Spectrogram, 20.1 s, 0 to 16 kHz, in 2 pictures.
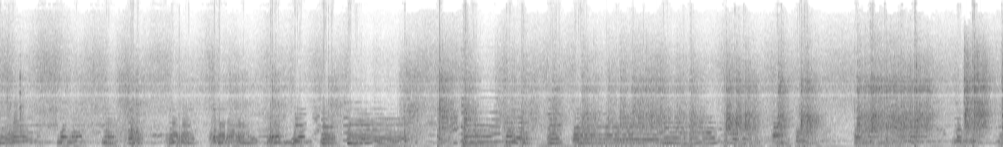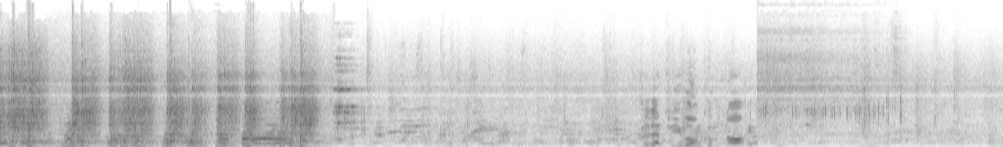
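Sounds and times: brass band playing: 0.0 - 13.4
marching side drum beats: 0.0 - 13.4.

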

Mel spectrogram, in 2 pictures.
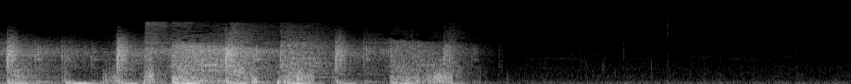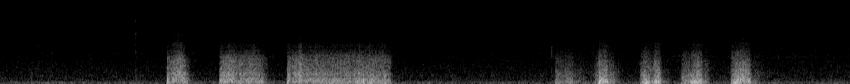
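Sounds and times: aerosol spray igniting in bursts: 10.2 - 12.5.

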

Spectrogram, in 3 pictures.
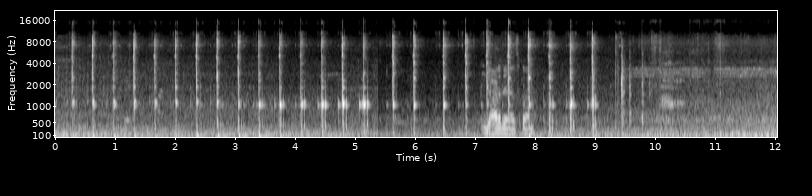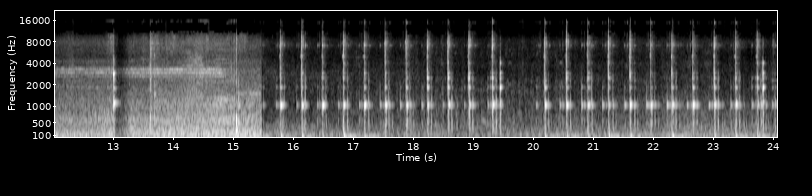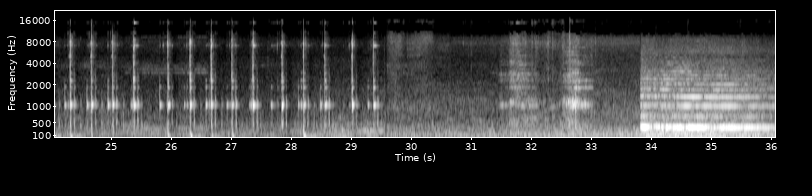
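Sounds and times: chisel tapping on stone: 0.1 - 9.9, 15.0 - 29.6.

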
